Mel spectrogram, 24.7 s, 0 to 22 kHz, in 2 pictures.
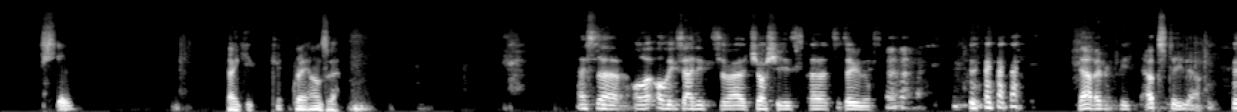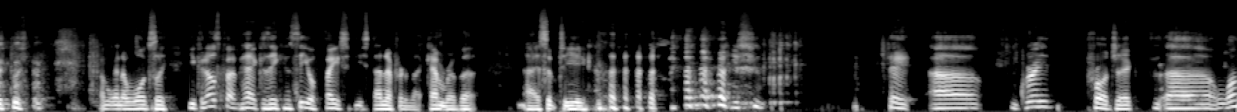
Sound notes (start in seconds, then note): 9.6 audience laughing; 18.1 all laughing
